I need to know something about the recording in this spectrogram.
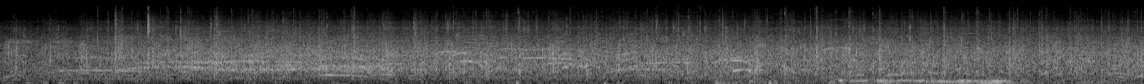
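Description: Audience members cheer and shout from afar.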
